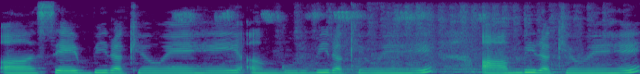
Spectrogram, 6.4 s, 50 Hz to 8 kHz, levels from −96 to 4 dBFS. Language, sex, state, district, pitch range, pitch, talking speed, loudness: Hindi, female, Bihar, East Champaran, 210-240 Hz, 220 Hz, 150 wpm, -37 LUFS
